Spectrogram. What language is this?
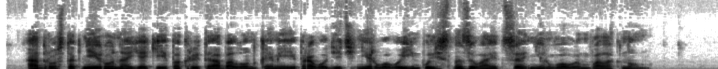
Belarusian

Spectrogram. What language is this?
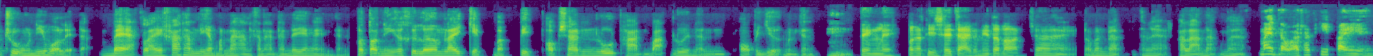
Thai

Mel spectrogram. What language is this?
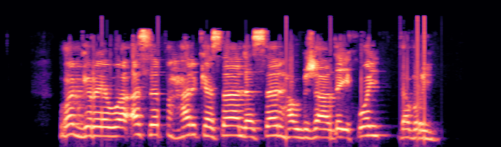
Central Kurdish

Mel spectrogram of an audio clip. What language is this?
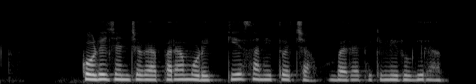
Marathi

